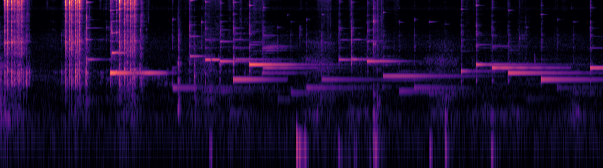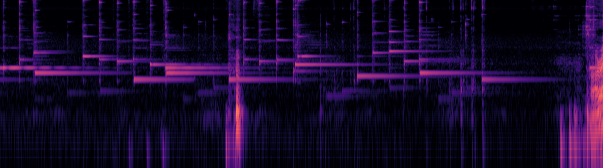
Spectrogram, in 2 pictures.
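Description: A repaired wind-up music box plays a slow, delicate tinkling melody of bright plucked metal tones, quiet and close, with a few handling knocks and clicks at the start and end.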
